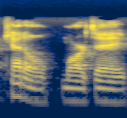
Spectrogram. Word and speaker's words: Ketel Marte: But the other guys I wanted to bring up from the hot sheet, Ketel, is it pronounced Kettle or Ketel Marte? – The scouts I've talked to always pronounce it Ketel Marte, yeah.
